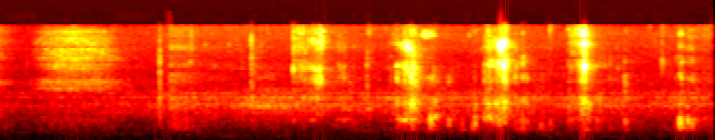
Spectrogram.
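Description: Crunchy cooked asparagus being chewed close to the microphone, soft irregular bites and crisp crunches with a few sharper snaps, quiet and without talk.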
